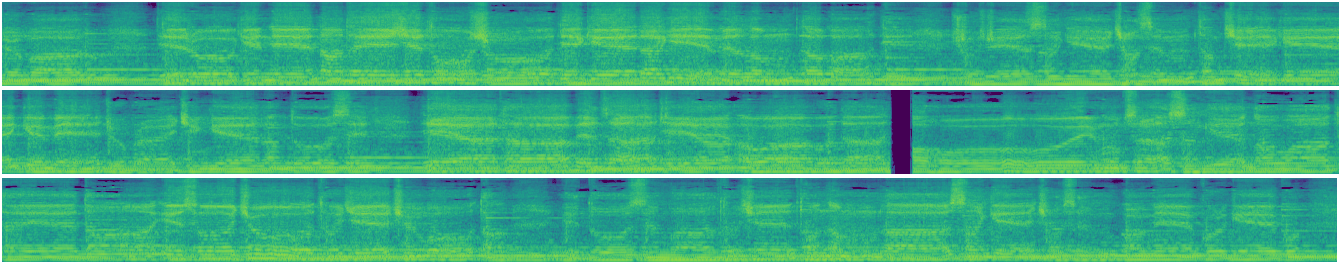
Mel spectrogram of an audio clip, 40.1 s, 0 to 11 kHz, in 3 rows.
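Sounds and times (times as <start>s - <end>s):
instrumental music: 0.0s - 22.3s, 23.2s - 40.0s
chant with steady drone: 0.0s - 40.0s.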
